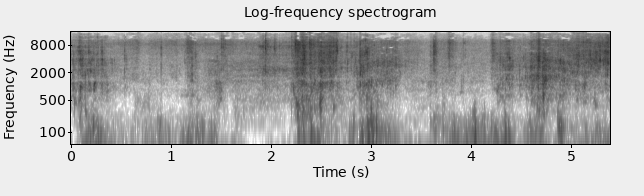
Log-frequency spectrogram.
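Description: A hooked black crappie thrashing and splashing at the water's surface as it is reeled in beside the boat, in irregular bursts, loudest about halfway through.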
